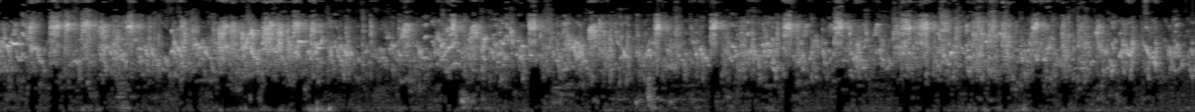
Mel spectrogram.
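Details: Chorus of budgerigars singing to encourage breeding, a steady unbroken wash of high chirps, twitters and warbles from many birds at once, without pauses.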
